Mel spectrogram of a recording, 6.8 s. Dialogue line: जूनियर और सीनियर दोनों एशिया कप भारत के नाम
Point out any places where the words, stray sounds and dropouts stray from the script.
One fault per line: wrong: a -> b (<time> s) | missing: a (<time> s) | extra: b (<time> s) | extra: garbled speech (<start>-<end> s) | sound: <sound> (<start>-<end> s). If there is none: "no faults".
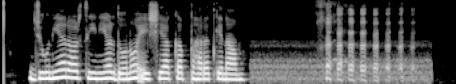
sound: laugh (4.7-6.3 s)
